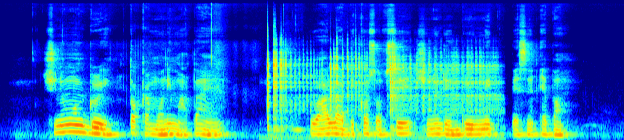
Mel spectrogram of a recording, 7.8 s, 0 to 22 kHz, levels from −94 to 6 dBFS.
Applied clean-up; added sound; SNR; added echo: none; Coin (dropping); 3 dB; none.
